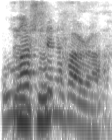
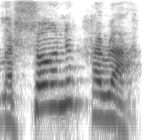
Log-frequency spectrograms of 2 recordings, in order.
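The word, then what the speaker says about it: לשון הרע: That is the Hebrew pronunciation. In the Yiddish pronunciation, they would say Avoda Zara, right? Lashon Hara, right? As opposed to Lashon Hara.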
